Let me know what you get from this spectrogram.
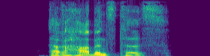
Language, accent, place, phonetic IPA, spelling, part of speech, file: German, Germany, Berlin, [ˌɛɐ̯ˈhaːbn̩stəs], erhabenstes, adjective, De-erhabenstes.ogg
- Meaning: strong/mixed nominative/accusative neuter singular superlative degree of erhaben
